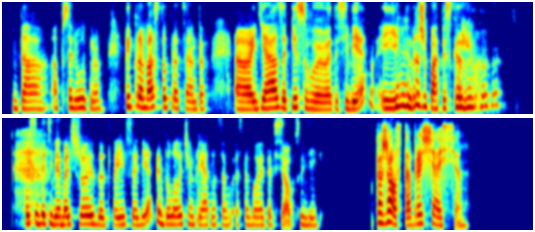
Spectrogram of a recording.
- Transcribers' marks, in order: laughing while speaking: "и даже папе скажу"; tapping
- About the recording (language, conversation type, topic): Russian, advice, Как понять, что для меня означает успех, если я боюсь не соответствовать ожиданиям других?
